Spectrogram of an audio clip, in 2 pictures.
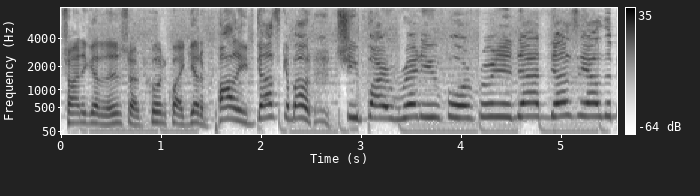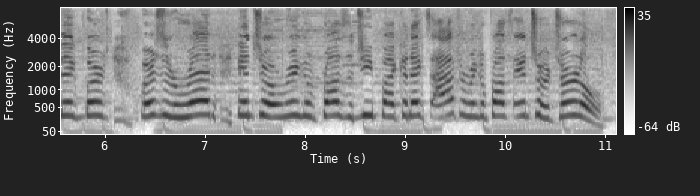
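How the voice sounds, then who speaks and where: A man's voice: extremely high pitch, steady tone, moderate pace, few pauses, darkish tone. A young man from Russia casting video game duels live, chatting loosely with his viewers and calling them "boys.". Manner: chatty, calls out to chat as "boys". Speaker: livestream host and duel caster. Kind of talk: casual game commentary.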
